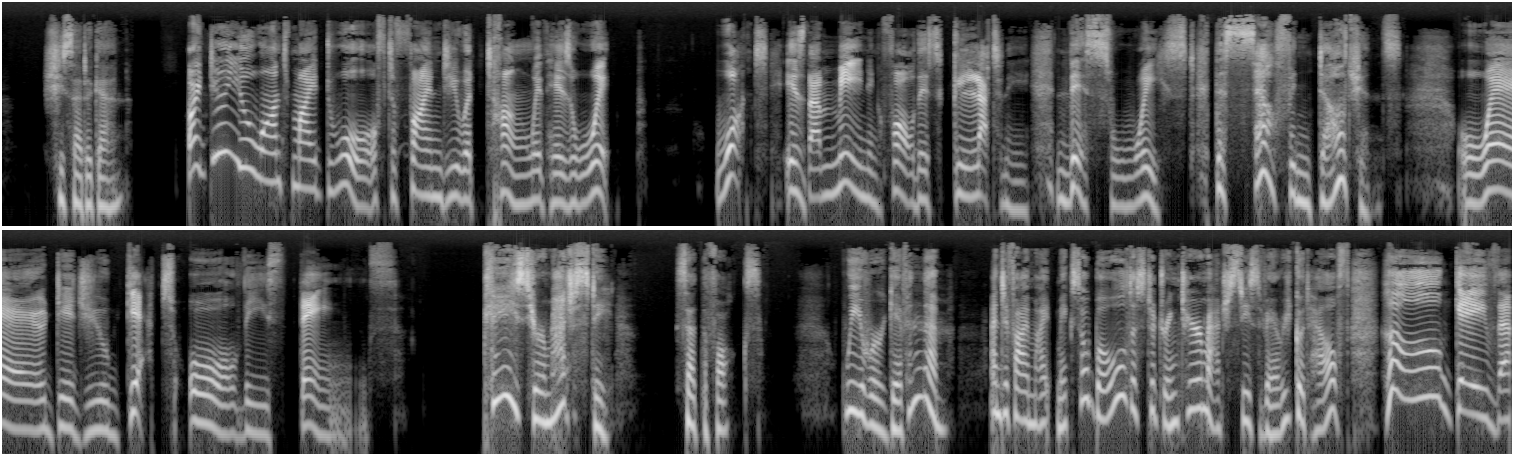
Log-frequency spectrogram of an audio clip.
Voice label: Fantasy 3rd Person Group Dialogue Witch Fox Squirrel, audiobooks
